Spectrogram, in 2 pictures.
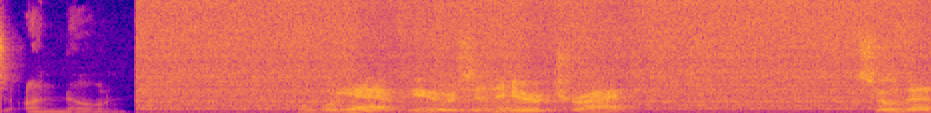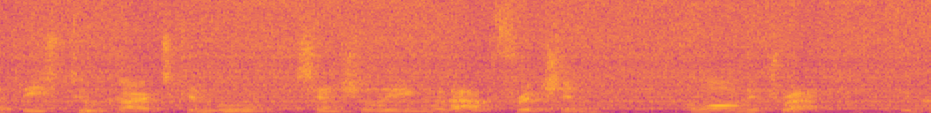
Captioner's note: hiss of air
